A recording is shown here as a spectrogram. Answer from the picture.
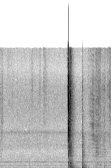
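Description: Pink glitter slime being stretched and folded by hand, giving two sharp clicks just past the middle, about a third of a second apart.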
